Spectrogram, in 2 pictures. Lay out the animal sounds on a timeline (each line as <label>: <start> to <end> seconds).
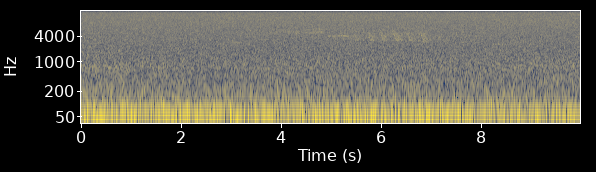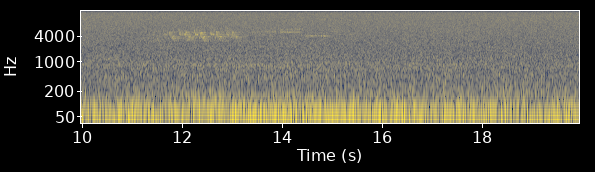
Black-throated Green Warbler (Setophaga virens): 4.3 to 5.5 seconds
Ovenbird (Seiurus aurocapilla): 5.2 to 7.1 seconds
Ovenbird (Seiurus aurocapilla): 11.6 to 13.3 seconds
Black-throated Green Warbler (Setophaga virens): 13.5 to 15.1 seconds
